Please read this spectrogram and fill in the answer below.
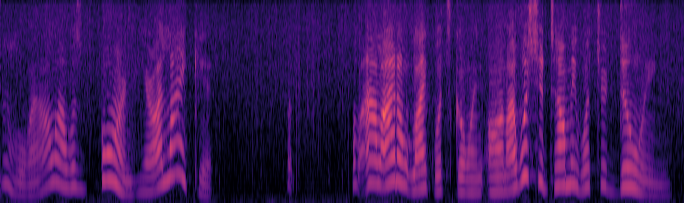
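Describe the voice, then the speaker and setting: Putting on a whiny character voice, a woman speaks at a high pitch and a moderate pace with very wide pitch swings. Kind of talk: 1940s radio acting. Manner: pleading, whiny.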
